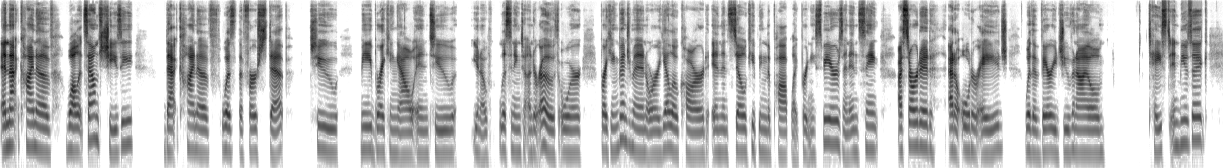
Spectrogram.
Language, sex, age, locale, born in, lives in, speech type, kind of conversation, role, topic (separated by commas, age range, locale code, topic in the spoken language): English, female, 35-39, en-US, United States, United States, conversation, unstructured, none, Which songs became the soundtrack to the moments that changed you, and why do they matter?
